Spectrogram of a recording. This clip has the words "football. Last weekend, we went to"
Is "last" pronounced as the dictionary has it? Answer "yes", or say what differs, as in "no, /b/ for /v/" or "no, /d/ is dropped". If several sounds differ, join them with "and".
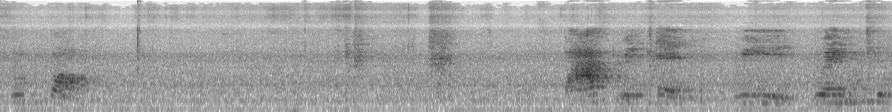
no, /s/ is dropped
